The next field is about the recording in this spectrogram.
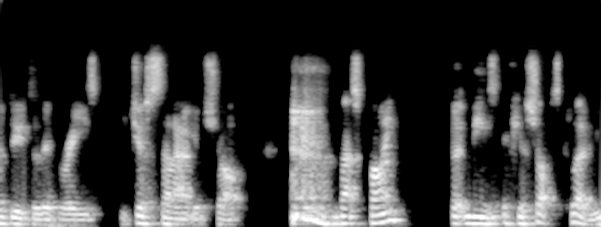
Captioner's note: clears throat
